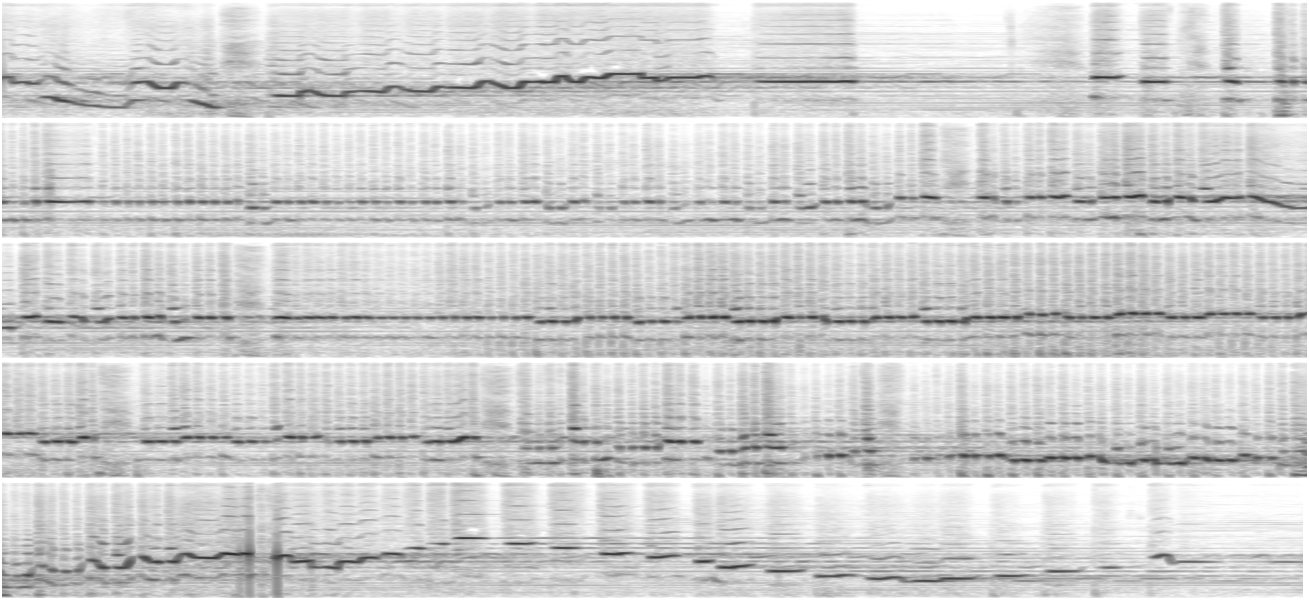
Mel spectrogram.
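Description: Carnatic bamboo flute playing a fast, heavily ornamented melody, with quick turns on the notes and sliding glides up into phrases near the start and near the end. Light percussion strokes run underneath.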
